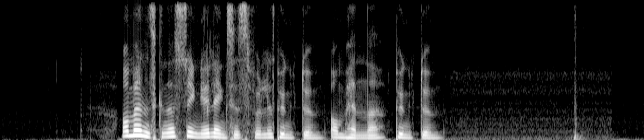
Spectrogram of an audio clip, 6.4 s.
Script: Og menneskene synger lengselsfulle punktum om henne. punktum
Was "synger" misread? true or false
false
